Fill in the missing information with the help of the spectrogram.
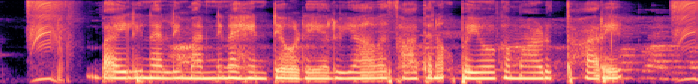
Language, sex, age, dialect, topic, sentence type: Kannada, female, 18-24, Coastal/Dakshin, agriculture, question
